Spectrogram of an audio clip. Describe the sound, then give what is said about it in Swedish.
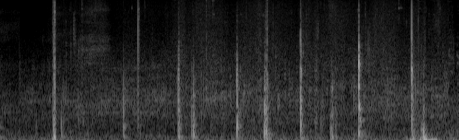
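Footsteps climbing up a small, relatively low bird-watching tower, about four metres high, at Lillängarna in Rävsby, Lovisa: about a dozen sharp, knocking steps at an uneven walking pace, fairly loud over a faint outdoor background, with no talking. “Och det tog ju inte så lång tid att klättra upp här.”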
